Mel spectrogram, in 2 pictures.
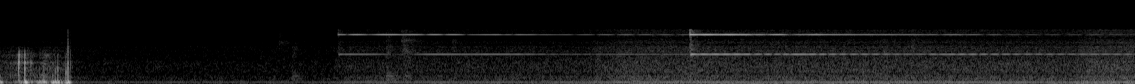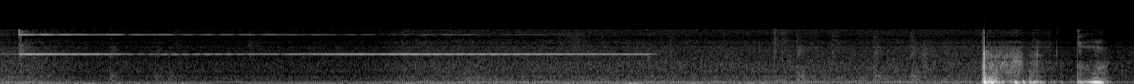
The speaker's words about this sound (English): slowly, mindfully, come out of meditation. I will ring the bell now.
